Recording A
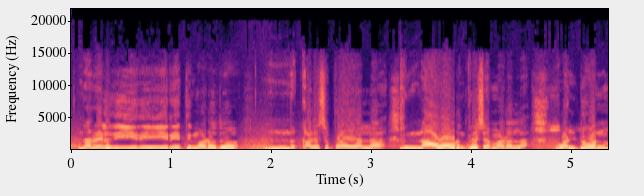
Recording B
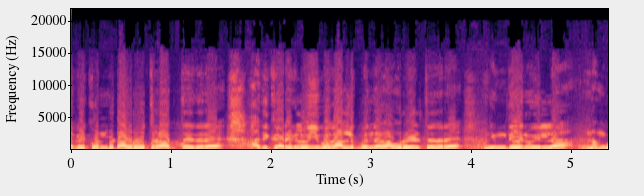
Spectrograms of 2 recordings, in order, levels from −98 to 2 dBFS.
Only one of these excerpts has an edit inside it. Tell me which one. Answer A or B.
A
